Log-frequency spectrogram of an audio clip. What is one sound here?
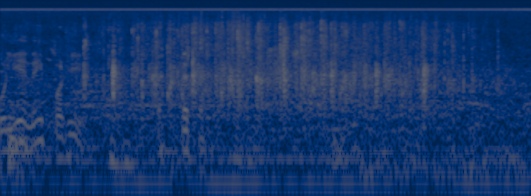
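An audience laughs and claps briefly.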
